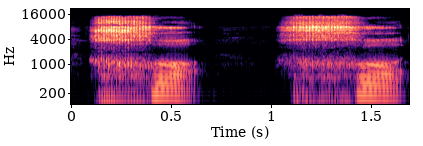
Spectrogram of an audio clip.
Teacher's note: খলকের শেষ থেকে খ হরফটি উচ্চারণ হয়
